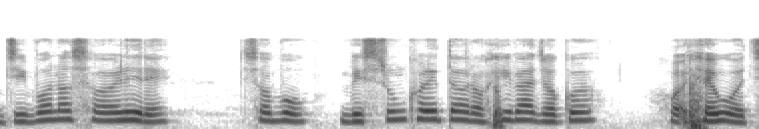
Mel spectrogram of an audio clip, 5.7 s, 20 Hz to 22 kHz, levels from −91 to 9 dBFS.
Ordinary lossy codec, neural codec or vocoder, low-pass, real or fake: none; codec, 16 kHz, 4 kbps, FreqCodec, larger model; 7.2 kHz; fake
